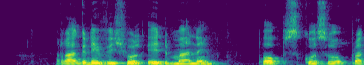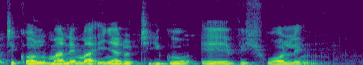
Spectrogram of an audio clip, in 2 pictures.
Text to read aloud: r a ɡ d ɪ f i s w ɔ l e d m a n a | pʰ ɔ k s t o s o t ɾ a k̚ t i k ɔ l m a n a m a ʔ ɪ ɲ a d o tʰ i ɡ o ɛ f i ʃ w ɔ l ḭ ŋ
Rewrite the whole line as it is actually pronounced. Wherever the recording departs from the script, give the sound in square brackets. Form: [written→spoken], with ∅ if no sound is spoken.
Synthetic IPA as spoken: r a ɡ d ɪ [f→v] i [s→ʃ] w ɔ l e d m a n [a→ɛ] | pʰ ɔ [k→p] s [t→k] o s o [t→p] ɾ a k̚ t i k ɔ l m a n [a→ɛ] m a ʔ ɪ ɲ a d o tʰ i ɡ o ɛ [f→v] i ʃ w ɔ l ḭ ŋ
